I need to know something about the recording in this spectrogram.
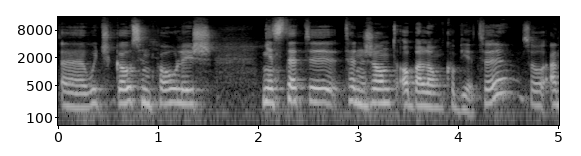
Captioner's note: speaking polish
